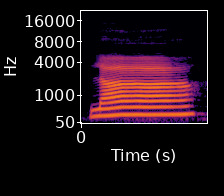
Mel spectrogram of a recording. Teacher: لا ہم نے اس کھینچ کے پڑھا کہ اس کے اوپر چھوٹی مد ہے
